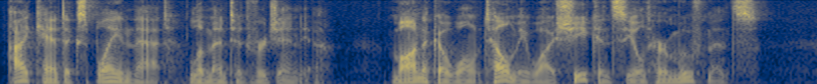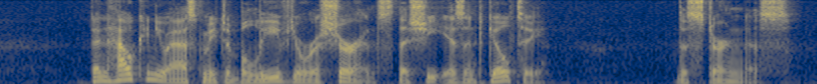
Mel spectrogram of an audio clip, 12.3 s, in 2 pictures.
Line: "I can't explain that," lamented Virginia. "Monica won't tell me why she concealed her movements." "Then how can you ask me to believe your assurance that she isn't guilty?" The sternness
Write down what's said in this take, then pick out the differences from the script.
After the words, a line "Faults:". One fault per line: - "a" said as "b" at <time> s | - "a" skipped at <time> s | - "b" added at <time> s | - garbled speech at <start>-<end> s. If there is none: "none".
"I can't explain that," lamented Virginia. "Monica won't tell me why she concealed her movements." "Then how can you ask me to believe your assurance that she isn't guilty?" The sternness
Faults:
none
